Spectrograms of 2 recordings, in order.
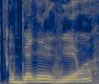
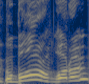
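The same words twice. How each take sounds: First: Laughing, hammed-up British accent; mock British accent. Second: Laughing, louder hammed-up British accent; mock British accent. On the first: Wanting to sound like the Queen of England, laughing mock British accent. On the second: Trying the Queen's accent again, laughing mock British accent. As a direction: push the posh English accent through laughter. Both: Shown as a demonstration. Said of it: "Pardon, c'est très mal dit".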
